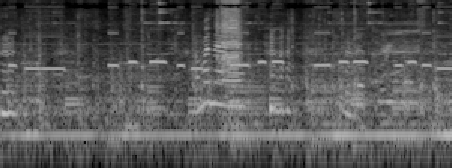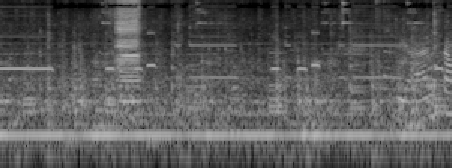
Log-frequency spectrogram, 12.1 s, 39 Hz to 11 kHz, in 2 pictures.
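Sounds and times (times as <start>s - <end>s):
electronic beeping tune: 0.0s - 6.8s, 7.4s - 12.0s
kiddie ride motor hum: 0.0s - 12.0s.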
